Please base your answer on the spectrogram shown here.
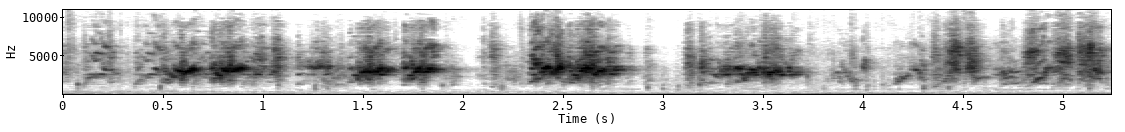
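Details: Aviary budgerigars in a colony taking a morning diet treat: clear chirpy warbling phrases roughly every second, bright and squeaky, rising and falling, over a soft low hum.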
